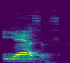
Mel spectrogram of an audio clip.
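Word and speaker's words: Iesus: seu nome é hebraico Jesus vem do latim latim Jesus vem lá do Vaticano que significa que pronunciado lá é iesas então aqui o Anjo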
